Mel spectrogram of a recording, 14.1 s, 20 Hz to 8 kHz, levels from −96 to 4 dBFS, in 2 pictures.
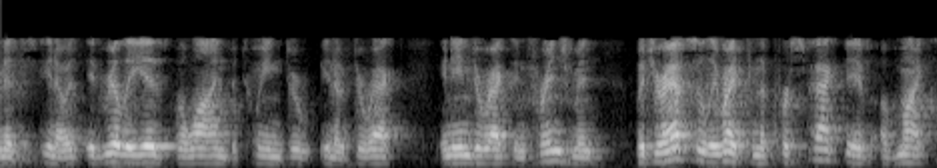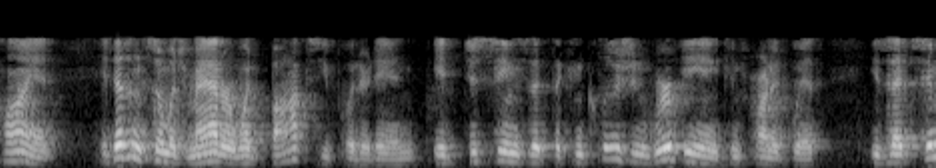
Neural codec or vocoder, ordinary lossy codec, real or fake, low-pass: none; AAC, 16 kbps; real; 7.2 kHz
